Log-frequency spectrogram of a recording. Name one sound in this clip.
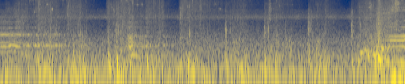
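Footsteps crunch quickly over dirt.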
